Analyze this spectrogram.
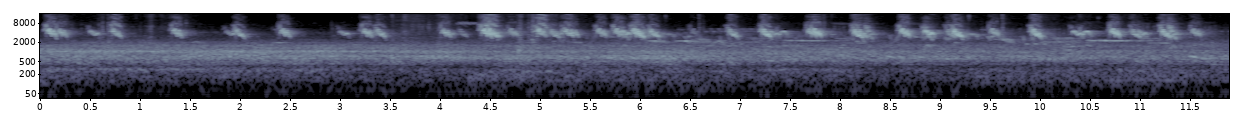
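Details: Several seconds of house sparrow fledglings, May 2020: a near-continuous stream of quick, high chirps, sometimes overlapping, with a soft thin whistle now and then and constant background hiss.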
